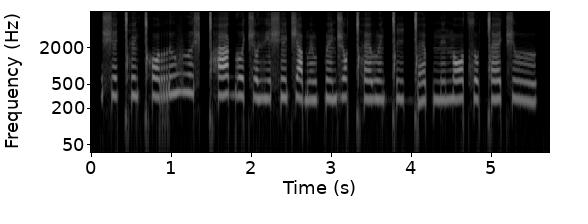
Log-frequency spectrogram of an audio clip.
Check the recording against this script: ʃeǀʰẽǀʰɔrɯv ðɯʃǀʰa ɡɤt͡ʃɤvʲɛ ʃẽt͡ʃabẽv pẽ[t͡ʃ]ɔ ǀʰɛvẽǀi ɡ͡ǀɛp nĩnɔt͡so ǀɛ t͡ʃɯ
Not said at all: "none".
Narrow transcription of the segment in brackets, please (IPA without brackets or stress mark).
d͡ʒ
